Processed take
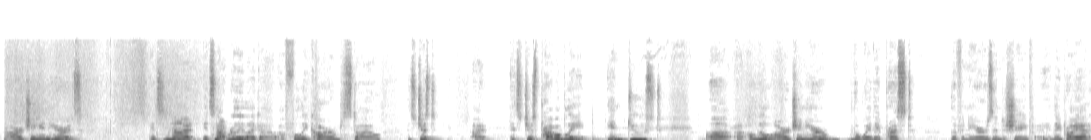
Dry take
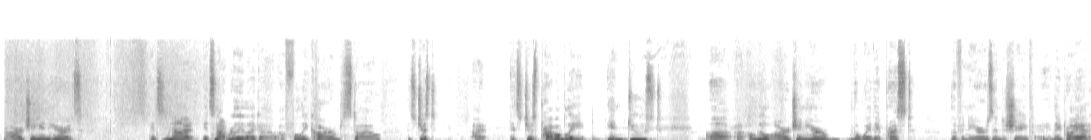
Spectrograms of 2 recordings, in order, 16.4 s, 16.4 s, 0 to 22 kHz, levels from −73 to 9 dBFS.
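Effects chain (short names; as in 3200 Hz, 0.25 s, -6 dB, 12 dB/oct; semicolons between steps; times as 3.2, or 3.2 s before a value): de-hum 67.66 Hz, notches 6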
